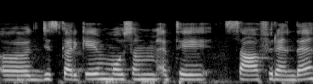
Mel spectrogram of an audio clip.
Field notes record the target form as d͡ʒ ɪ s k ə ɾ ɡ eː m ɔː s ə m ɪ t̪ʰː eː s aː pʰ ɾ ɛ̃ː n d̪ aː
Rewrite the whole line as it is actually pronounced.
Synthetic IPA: d͡ʒ ɪ s k ə ɾ k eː m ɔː s ə m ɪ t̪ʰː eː s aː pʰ ɾ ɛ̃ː n d̪ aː

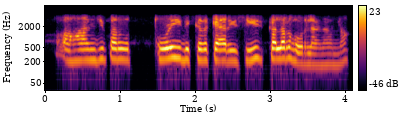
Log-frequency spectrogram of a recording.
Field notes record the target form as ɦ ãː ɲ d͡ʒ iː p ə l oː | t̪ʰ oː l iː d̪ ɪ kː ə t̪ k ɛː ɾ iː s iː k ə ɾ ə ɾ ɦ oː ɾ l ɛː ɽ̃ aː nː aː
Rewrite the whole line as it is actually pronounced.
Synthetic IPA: ɦ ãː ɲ d͡ʒ iː p ə ɾ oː | t̪ʰ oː ɽ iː d̪ ɪ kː ə t̪ k ɛː ɾ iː s iː k ə l ə ɾ ɦ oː ɾ l ɛː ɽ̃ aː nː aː

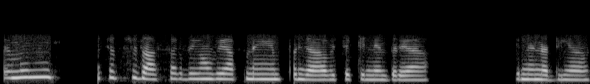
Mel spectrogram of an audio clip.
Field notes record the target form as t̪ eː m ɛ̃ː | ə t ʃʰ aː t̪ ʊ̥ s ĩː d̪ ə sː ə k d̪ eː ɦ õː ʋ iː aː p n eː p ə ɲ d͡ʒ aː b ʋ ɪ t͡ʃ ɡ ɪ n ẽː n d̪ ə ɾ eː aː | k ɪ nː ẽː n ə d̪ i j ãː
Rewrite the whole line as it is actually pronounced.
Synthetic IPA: t̪ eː m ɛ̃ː | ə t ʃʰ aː t̪ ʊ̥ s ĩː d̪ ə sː ə k d̪ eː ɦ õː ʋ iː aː p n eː p ə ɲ d͡ʒ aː b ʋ ɪ t͡ʃ k ɪ n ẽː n d̪ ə ɾ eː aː | k ɪ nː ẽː n ə d̪ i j ãː

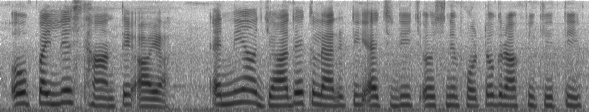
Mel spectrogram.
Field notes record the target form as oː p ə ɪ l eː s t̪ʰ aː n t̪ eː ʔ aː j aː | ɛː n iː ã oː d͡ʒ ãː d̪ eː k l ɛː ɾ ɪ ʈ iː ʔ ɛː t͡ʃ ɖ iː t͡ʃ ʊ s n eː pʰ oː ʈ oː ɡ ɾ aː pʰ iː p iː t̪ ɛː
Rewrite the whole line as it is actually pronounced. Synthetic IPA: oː p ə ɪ l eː s t̪ʰ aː n t̪ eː ʔ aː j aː | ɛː n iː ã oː d͡ʒ aː d̪ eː k l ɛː ɾ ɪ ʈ iː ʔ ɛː t͡ʃ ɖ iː t͡ʃ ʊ s n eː pʰ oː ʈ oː ɡ ɾ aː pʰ iː k iː t̪ iː

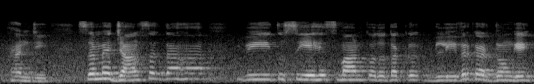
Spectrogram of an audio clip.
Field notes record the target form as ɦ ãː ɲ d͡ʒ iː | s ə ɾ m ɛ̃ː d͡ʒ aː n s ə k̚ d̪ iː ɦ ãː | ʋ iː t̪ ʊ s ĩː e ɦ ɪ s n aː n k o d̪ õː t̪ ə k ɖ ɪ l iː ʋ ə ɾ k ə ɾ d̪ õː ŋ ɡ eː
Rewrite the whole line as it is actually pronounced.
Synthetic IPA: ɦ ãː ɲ d͡ʒ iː | s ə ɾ m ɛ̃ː d͡ʒ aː n s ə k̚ d̪ aː ɦ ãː | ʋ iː t̪ ʊ s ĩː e ɦ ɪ s m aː n k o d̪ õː t̪ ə k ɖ ɪ l iː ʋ ə ɾ k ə ɾ d̪ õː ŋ ɡ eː

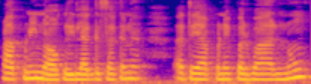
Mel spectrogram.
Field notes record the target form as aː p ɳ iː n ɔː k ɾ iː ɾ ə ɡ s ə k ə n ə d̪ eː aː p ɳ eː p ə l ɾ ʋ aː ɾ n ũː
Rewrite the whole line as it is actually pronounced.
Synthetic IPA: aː p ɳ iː n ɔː k ɾ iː l ə ɡ s ə k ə n ə t̪ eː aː p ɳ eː p ə ɾ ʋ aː ɾ n ũː

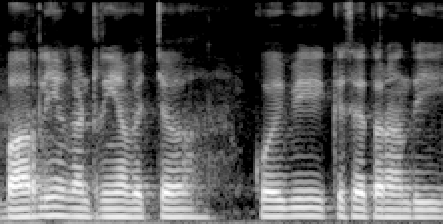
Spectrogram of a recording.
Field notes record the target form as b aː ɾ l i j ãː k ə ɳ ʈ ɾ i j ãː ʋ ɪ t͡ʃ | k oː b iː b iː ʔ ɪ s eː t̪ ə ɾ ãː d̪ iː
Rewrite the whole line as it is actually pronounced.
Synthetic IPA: b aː ɾ l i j ãː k ə ɳ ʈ ɾ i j ãː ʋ ɪ t͡ʃ | k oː iː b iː k ɪ s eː t̪ ə ɾ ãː d̪ iː

